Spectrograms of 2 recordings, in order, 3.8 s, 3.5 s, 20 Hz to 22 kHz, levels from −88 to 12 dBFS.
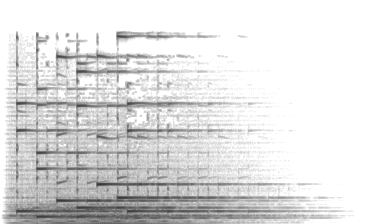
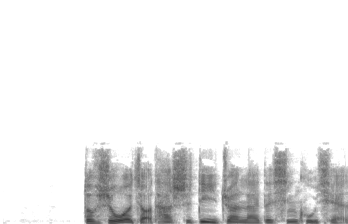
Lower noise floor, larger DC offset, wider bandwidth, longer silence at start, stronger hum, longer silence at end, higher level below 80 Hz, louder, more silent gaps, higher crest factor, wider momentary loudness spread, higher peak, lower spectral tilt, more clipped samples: second, -72 dBFS vs -80 dBFS; neither; first, 19.5 kHz vs 7.8 kHz; second, 0.1 s vs 0.85 s; neither; first, 1.15 s vs 0 s; first, -44 dBFS vs -62 dBFS; first, -13 LUFS vs -19 LUFS; neither; about the same, 16 dB vs 18 dB; first, 17 LU vs 8 LU; about the same, -2 dBFS vs -2 dBFS; second, -0.5 dB/octave vs -4 dB/octave; neither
